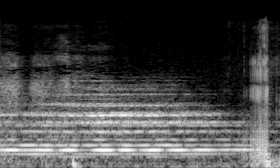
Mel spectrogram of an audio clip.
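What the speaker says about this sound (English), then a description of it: "That's the sound of the whistle of the Southern Railway on the return trip" A Southern Railway train whistle sounds one sustained, slightly wavering tone at a distance, fading before a brief rumble at the end, with no voices.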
